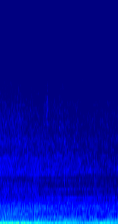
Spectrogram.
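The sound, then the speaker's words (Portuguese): A jeep's engine rumbles as it drives past, a loud, steady low-pitched drone filling the whole moment, with no voices over it. “Ui, peraí, que passando um carro aqui, um jeep. Bom, fazendo barulho aqui.”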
